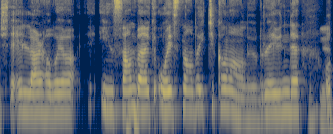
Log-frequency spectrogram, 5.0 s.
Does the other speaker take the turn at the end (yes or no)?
no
